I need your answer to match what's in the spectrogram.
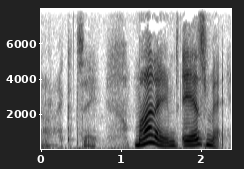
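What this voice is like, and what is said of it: Sudden put-on accent. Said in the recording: “You got an accent, all of a sudden ... You were just talking normal 5 seconds ago.”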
